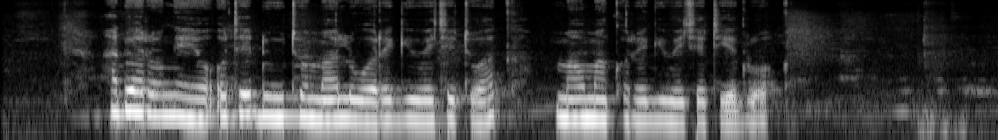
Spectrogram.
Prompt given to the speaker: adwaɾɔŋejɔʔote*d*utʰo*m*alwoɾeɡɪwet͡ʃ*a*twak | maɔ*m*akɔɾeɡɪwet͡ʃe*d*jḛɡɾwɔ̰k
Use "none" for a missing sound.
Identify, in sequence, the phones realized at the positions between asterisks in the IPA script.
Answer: d, m, e, m, t

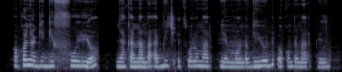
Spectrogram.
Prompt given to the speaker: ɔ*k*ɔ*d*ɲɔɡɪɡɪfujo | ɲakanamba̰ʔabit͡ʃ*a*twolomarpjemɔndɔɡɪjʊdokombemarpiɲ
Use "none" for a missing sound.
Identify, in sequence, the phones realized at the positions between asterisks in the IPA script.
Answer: k, none, e

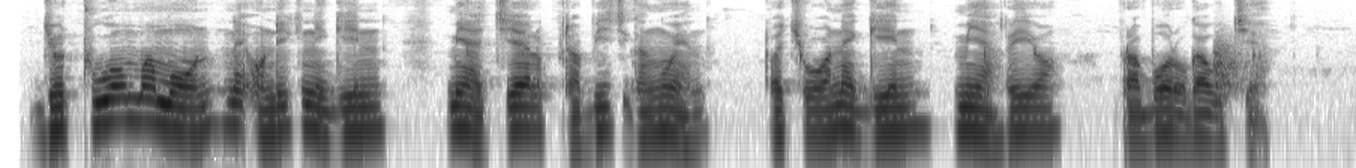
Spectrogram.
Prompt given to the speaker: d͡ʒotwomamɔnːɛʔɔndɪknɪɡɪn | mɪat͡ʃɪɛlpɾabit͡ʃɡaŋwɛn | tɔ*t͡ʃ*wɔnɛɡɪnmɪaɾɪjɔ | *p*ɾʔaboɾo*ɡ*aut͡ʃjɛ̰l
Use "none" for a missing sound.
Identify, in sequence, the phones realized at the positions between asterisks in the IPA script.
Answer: t͡ʃ, p, ɡ

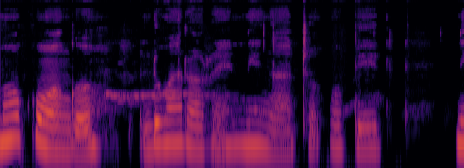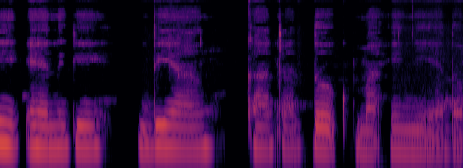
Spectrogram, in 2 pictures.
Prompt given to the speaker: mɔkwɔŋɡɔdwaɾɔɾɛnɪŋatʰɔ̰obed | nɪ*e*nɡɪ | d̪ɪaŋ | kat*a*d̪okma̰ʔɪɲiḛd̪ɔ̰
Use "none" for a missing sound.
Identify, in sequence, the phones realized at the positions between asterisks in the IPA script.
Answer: ɛ, a

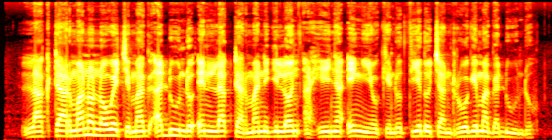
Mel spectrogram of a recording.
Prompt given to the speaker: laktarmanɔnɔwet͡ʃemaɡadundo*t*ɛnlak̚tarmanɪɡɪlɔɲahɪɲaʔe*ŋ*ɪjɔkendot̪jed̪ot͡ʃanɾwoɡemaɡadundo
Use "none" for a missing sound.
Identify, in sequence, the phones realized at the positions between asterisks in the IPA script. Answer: ʔ, ŋ

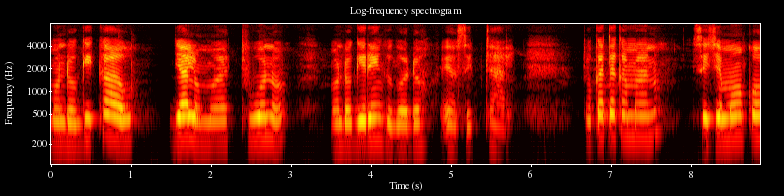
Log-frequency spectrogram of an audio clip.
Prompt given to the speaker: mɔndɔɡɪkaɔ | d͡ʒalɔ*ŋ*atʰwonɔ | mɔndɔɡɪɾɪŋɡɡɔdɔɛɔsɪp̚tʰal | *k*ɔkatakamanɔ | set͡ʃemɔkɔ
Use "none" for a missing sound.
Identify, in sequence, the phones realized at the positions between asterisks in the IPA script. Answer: m, t

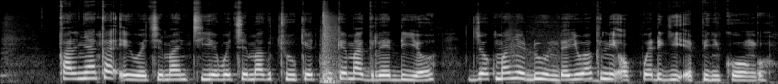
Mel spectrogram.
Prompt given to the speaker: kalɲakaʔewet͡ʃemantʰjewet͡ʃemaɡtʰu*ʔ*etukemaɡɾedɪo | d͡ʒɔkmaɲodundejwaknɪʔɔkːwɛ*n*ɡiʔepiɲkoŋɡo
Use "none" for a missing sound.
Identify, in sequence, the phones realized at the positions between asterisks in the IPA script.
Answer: k, d

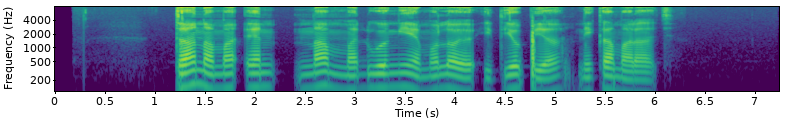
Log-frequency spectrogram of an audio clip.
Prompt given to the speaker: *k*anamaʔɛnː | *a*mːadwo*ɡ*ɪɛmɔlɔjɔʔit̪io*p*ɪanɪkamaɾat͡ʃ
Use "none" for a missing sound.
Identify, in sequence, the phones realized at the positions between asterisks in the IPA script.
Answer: t, a, ŋ, p

